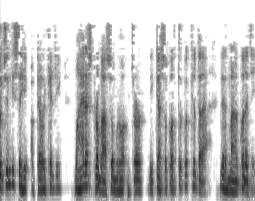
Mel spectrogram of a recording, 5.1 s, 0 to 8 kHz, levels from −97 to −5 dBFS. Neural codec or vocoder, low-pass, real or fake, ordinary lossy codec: codec, 16 kHz, 1 kbps, FunCodec, trained on LibriTTS, 50 frames a second; 7.2 kHz; fake; MP3, 24 kbps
